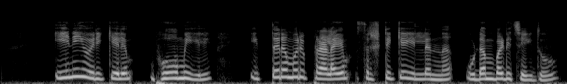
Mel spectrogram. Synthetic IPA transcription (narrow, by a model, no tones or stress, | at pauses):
inio̞ɾikʲːɐlumbʱuːmijilit̪ːɐɾɐmo̞ɾuprɐɭɐjɐmsrɨʂʈikʲːɐjilːe̞nːɨuɽɐmbɐɽit͡ɕe̞jt̪̬u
